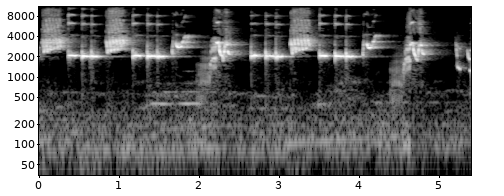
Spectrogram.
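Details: Chattering tame Asian pied starling used for training other songbirds mixes loud buzzy bursts with steady level whistles, then a steeply rising swoop, the pattern repeating twice over five seconds.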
